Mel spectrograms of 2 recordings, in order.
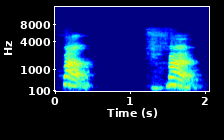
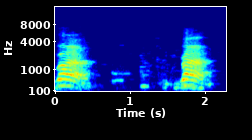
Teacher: the vocal cords are either far apart and do not vibrate as in front firm or they are relatively close and vibrate as in burn brand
